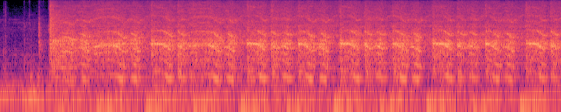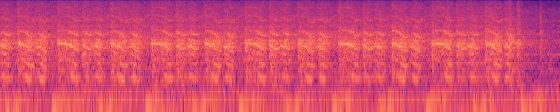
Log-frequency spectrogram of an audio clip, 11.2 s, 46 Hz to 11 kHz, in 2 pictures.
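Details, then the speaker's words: 5.7 Hemi V8 Jeep Grand Cherokee with newly installed El Chapo cam, pre-first-start compression test: starter cranks at an even, steady rhythm with no faltering; first cylinder reads about 150 psi (150–190 expected), healthy compression. "Right at about 150. >> Okay. So, that one's good."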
